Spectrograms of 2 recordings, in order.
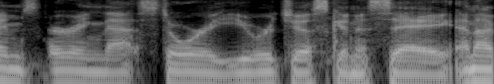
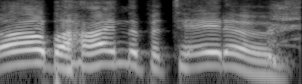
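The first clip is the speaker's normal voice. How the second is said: very high, shrill, loud hollered yell; 6 dB louder than usual. Imagining a guest asking from the bathroom, imitating Crafty yelling. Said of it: "And Crafty yells".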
